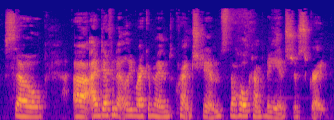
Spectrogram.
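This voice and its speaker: A woman chatting upbeat in a casual video diary, fighting off a cold and clearing her throat now and then, with frequent ums. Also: fairly low pitch, fairly even intonation, moderate pace, a bit bright. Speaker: video diarist. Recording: roomy echo.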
